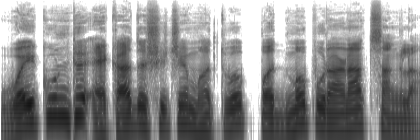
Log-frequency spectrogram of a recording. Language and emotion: Goan Konkani, neutral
